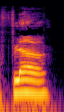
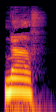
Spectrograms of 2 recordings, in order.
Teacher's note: Ơ phát âm mở hơn e và tròn môi, ví dụ fleur hoa, nerf mới của tiếng Pháp.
